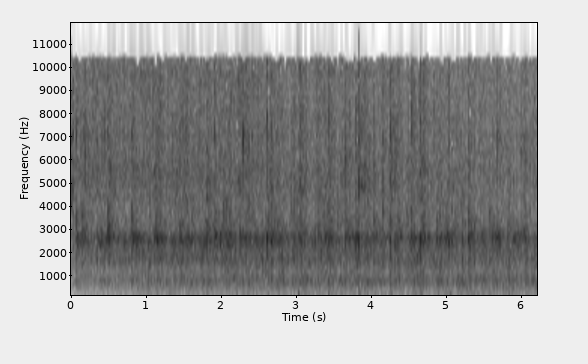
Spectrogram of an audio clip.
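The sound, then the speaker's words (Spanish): A crowd breaks into sustained applause for a man the speaker has just thanked, a dense wash of clapping that fills the space at a steady, fairly loud level, with a few sharper claps standing out and no one speaking. “Y yo hoy quiero darle las gracias y quiero un aplauso para él.”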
